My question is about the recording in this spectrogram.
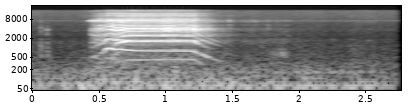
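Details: Hubsan H122D X4 Storm micro FPV drone after dirt and sand were cleared from a motor. A clean high whine rises, holds briefly and drops away smoothly with no grinding or rasp; the motors spin freely.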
